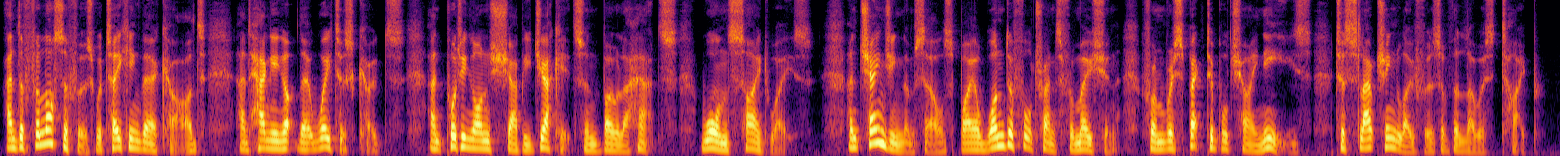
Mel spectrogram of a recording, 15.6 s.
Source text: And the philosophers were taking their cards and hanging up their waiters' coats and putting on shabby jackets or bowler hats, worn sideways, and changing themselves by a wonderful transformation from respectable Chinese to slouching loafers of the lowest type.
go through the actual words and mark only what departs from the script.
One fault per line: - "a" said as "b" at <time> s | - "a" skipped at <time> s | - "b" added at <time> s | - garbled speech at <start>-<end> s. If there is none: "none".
- "or" said as "and" at 5.8 s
